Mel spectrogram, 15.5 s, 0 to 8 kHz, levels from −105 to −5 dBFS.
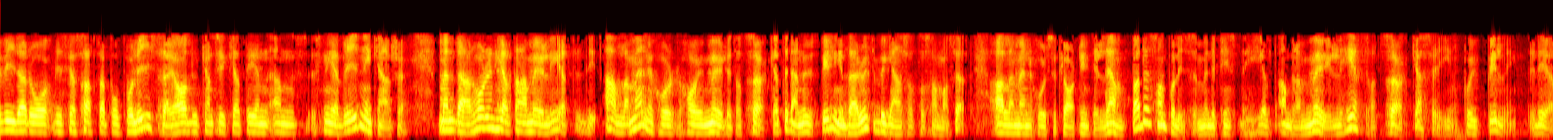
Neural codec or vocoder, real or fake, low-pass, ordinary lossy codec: codec, 16 kHz, 4 kbps, FunCodec, trained on Chinese and English, 50 frames a second; fake; 7.2 kHz; AAC, 16 kbps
